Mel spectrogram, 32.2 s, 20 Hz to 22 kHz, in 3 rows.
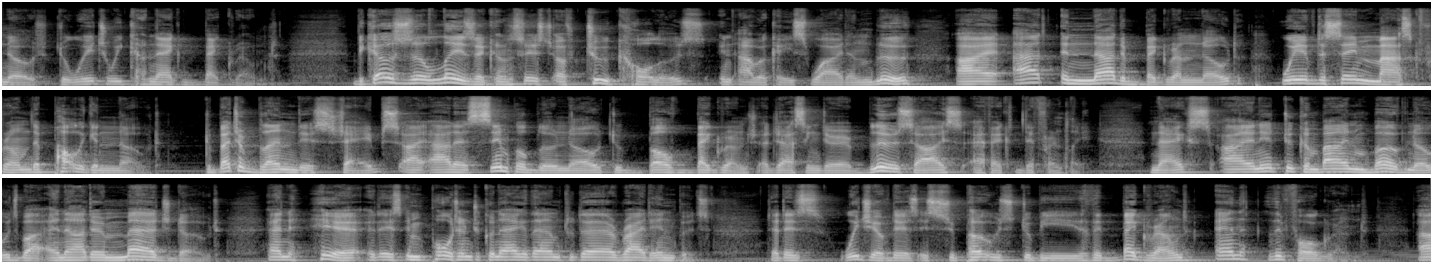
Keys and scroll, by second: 0.0-0.8 typing, 5.5 Delete, 6.8 Delete, 10.9-11.9 typing, 15.5-16.5 typing, 19.2 b, 19.6 Return, 22.9 m, 23.9 Return.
